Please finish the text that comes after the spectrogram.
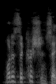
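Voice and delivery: normal talking voice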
